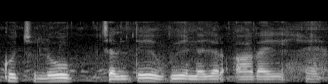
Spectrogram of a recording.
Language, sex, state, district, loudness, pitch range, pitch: Hindi, male, Madhya Pradesh, Bhopal, -17 LUFS, 125-150 Hz, 130 Hz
